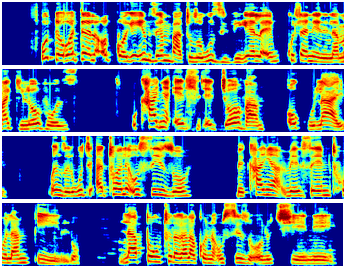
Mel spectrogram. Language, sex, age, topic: North Ndebele, female, 18-24, health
